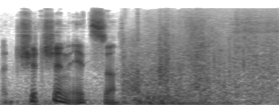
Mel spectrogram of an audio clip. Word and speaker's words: Chichen Itza: let's try for chichen it's chichen itza not the easiest name of a wonder to produce or to pronounce chicken pizza is a a common alternative we finished our encampment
